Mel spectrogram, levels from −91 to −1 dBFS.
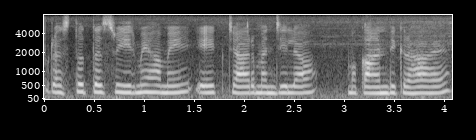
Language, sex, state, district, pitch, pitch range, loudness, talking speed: Hindi, female, Uttarakhand, Tehri Garhwal, 240 Hz, 230-255 Hz, -17 LUFS, 160 wpm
